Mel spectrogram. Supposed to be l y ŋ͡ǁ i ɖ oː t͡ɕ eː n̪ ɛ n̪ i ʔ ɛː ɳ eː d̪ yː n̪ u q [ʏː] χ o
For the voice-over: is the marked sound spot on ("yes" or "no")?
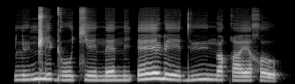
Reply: no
